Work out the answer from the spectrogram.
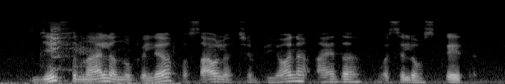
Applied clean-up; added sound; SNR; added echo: none; Cat; 14 dB; none.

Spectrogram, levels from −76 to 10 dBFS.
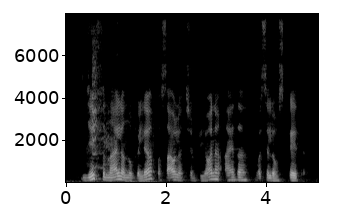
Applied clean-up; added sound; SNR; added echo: classical method log-MMSE.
